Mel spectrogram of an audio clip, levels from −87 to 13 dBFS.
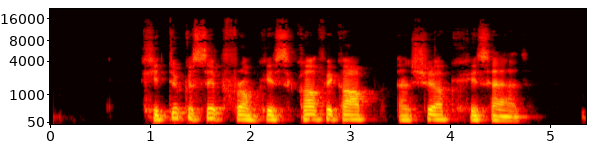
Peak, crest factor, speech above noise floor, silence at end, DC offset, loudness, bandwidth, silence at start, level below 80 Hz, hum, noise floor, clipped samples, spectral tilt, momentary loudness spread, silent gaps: -4 dBFS; 20 dB; 46 dB; 0.6 s; under 0.1%; -22 LUFS; 16 kHz; 0.95 s; -60 dBFS; none; -68 dBFS; under 0.1%; -6 dB/octave; 8 LU; none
